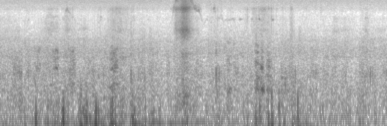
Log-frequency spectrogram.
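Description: Walker's footsteps on a grassy path, with jacket fabric rubbing against a phone microphone in a chest pocket: soft, irregular thuds about two a second and a brief hiss about three seconds in.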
